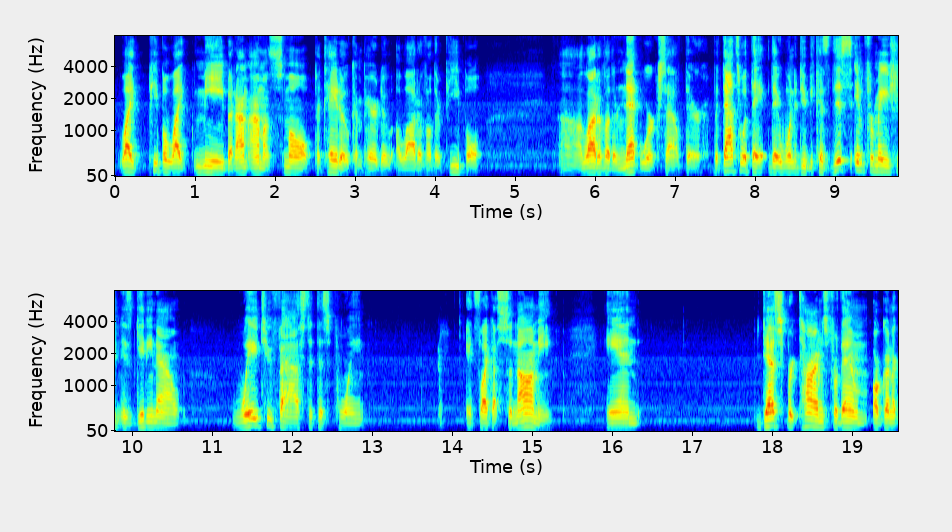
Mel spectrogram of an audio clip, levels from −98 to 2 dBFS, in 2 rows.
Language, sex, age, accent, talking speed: English, male, 30-49, American, 175 wpm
